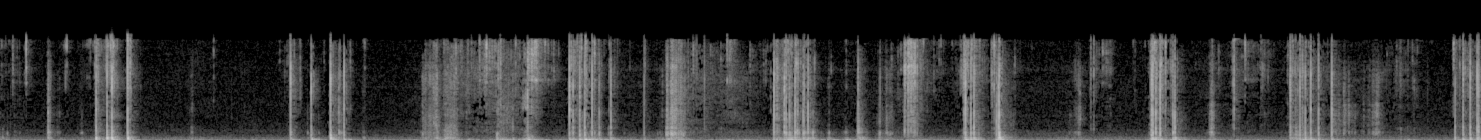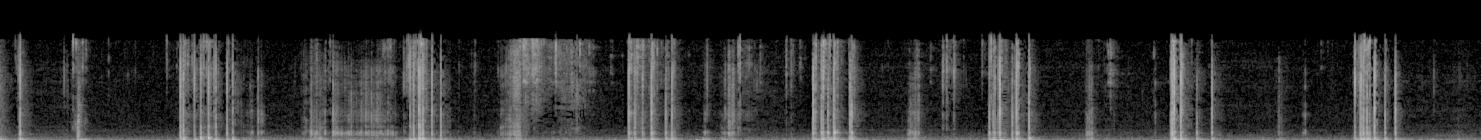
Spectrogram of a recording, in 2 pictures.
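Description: Long pointed gold metal claw finger jewelry on both hands scratches and taps flat glitter faux leather sheets, multicolored strips and a green sheet, lying on a table in front of a recorder. Quiet, dry, crinkly scratches and brief taps come in irregular bursts with no ring.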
